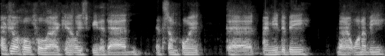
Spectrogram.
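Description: In an American accent, a man talks at a moderate pace with a fairly low pitch, a somewhat breathy quality and monotone, flat intonation. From Ohio. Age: 30s. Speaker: counseling client. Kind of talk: counseling session. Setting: video call.

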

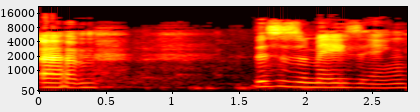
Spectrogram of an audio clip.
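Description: A woman with an American accent talks at a medium pitch with ordinary pitch variation. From western Colorado. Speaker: writer. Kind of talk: public talk. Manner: halting.

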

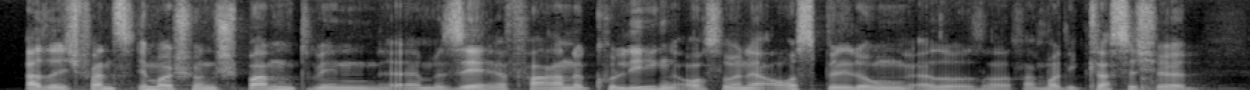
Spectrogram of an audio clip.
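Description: In a very clean recording with a silent background, a man with a normal speaking voice speaks at a moderate pace in a fairly high pitch with ordinary pitch variation. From Germany, Rhineland (Eschweiler near Aachen). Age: 30s. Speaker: intensive care nursing manager. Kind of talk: casual chat. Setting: studio.

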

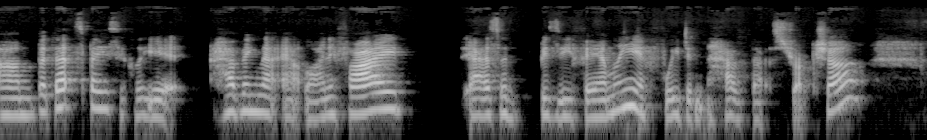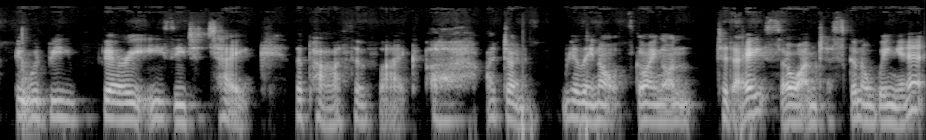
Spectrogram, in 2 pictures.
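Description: With an Australian accent, a woman speaks at a medium pitch. Her intonation is lively and her pace moderate. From Australia, Brisbane. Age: 30s. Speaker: small business owner and poet. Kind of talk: podcast interview. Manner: hesitant, many fillers.

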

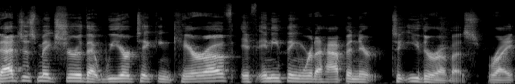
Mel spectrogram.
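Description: A man with an American accent and a normal speaking voice talks fairly quickly in a fairly high pitch, with ordinary pitch variation and hardly any pauses, on a very clean recording with a silent background. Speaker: podcast host. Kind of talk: casual interview.

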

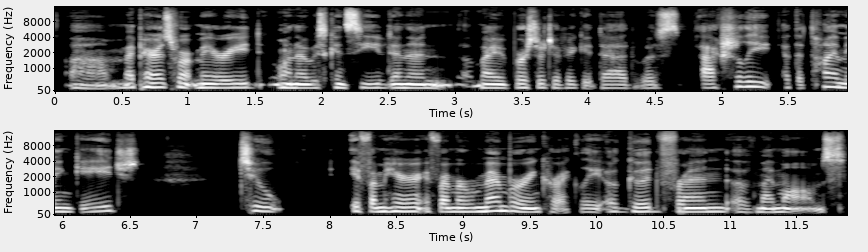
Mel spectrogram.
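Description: In a very clean recording with a silent background and a dry, close sound with no echo, a woman with an American accent uses a normal speaking voice and lively intonation. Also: fairly low pitch for a woman, moderate pace. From Pennsylvania. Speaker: podcast guest sharing family story. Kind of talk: personal testimony in interview.

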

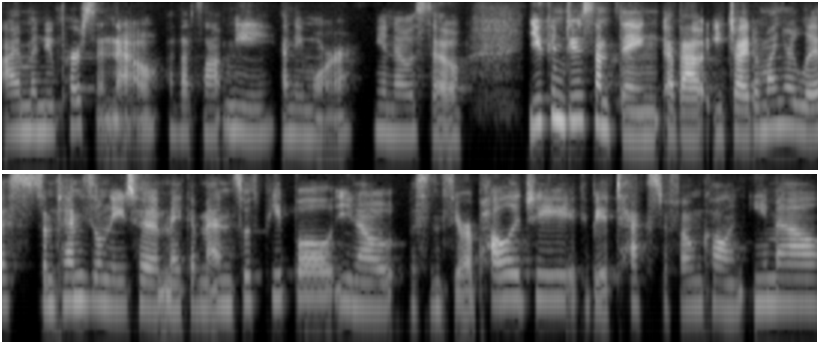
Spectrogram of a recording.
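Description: A woman at medium pitch talks at a very fast pace with ordinary pitch variation in a dry, close sound with no echo. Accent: General American. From US West Coast (Northern California). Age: 40s. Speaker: podcaster and coaching client. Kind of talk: casual interview chat.

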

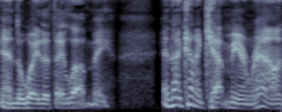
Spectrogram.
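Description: A man's very fast speech in a Texas accent at medium pitch. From Texas (Mesquite). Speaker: pastor. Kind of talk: casual chat.

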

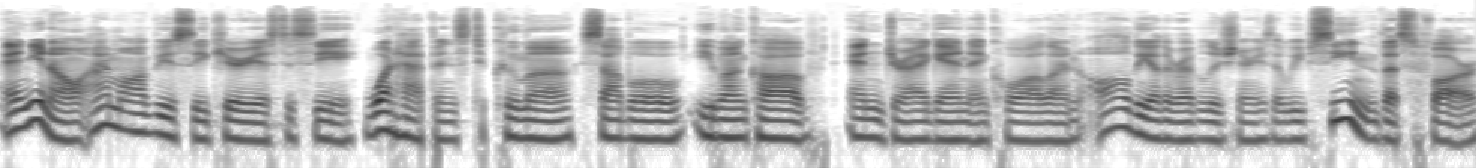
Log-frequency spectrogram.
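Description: A man talks at a medium pitch and moderate pace, with ordinary pitch variation. Noticeable background noise runs underneath. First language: English (Japanese is second language). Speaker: anime podcast host. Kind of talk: solo podcast episode review. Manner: casual, slightly rambling.

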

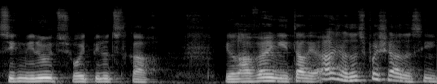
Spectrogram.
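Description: A man with a European Portuguese accent, a fairly high pitch, and a dark, mellow tone speaks at a fairly quick pace with ordinary pitch variation, in a very clean recording with a silent background. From Portugal, Porto Alto (Ribatejo). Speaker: podcast co-host. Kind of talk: casual chat.

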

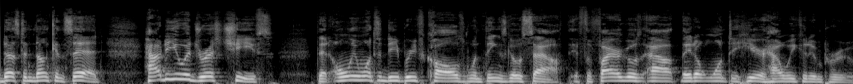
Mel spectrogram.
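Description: In a very clean recording with a silent background, a man with a fairly high pitch speaks at a moderate pace. His is an unremarkable speaking voice with ordinary pitch variation. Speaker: podcast host. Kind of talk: casual interview chat. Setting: live video stream.

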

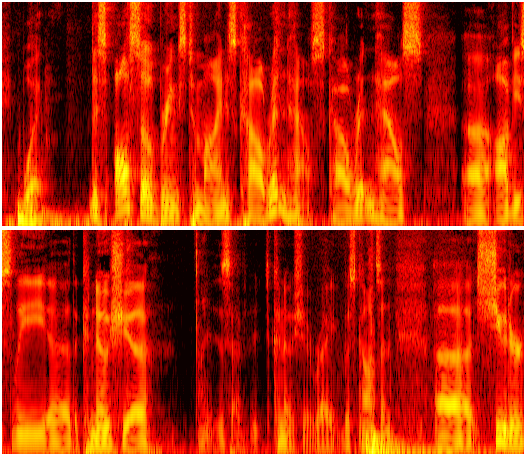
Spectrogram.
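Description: This is an ordinary speaking voice from a man, fairly low in pitch with ordinary pitch variation. He keeps a moderate pace, with big swings in loudness. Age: 30s. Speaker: podcast host. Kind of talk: casual chat.

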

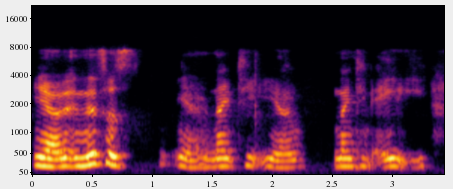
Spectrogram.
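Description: Speaking at a fairly quick pace, a woman with an American accent has a plain, everyday voice at medium pitch. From Virginia. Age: 50s. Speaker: superfan co-host for the day. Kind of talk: casual chat.

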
